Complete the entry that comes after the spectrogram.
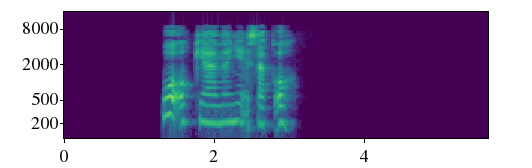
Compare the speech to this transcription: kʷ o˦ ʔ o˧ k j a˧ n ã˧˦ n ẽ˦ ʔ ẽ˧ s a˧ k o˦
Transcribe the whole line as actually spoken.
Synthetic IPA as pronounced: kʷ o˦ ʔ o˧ k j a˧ n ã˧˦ ɲ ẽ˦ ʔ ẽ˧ s a˧ k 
